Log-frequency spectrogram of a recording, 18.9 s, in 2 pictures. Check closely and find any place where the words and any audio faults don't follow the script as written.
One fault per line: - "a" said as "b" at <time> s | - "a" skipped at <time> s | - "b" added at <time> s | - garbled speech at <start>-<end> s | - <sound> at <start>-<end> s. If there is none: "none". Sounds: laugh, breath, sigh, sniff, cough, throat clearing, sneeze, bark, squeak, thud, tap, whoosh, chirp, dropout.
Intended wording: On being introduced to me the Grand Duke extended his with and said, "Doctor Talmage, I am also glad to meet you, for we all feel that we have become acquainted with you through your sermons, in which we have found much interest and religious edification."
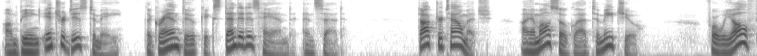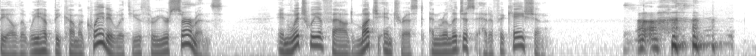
- "with" said as "hand" at 3.2 s
- laugh at 17.3-18.7 s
